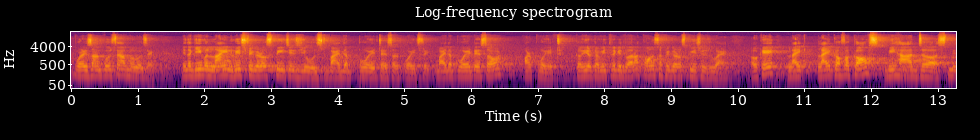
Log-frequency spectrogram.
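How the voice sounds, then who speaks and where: A man's voice: fairly high pitch, reverberant, long reverb tail, a little hiss or hum. A male English teacher with an Indian accent lecturing on a poem, switching between Hindi and English and repeating phrases as he explains.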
